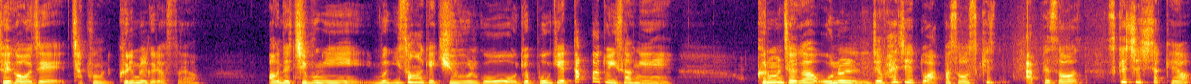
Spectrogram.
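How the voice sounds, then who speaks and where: Speaking with lively intonation at a moderate pace, a woman keeps her pitch fairly high. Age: 60s. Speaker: watercolor artist. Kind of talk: casual talk to camera. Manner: hesitant fillers.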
